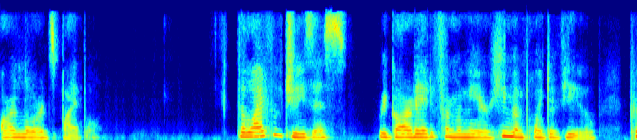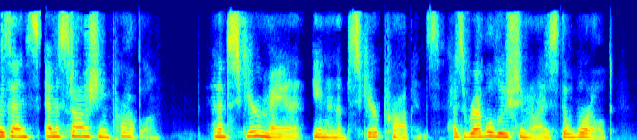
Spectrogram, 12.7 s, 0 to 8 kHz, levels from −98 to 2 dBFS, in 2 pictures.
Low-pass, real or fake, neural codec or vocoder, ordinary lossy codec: 7.2 kHz; fake; codec, 16 kHz, 2 kbps, FreqCodec, smaller model; AAC, 32 kbps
